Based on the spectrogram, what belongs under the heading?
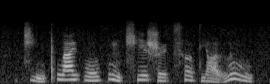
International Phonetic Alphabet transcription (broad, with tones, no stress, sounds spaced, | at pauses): t͡ɕ ḭ˨˩ ŋ pʰ w a˥ ɪ̯ p o˧˥ ʊ̯ p ʊ˥˩ ŋ t͡ɕʰ i˥ ʂ ɻ̩˧˥ t͡sʰ ɤ˥˩ t̪ j ɑ̰˨˩ ʊ̯ l u˥˩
